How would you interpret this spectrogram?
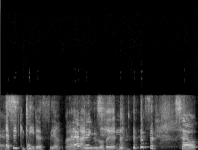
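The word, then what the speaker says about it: Epictetus: Epictitus.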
